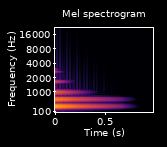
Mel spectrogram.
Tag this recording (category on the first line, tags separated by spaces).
Instrument samples > Synths / Electronic
additive-synthesis fm-synthesis pluck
